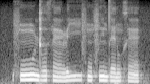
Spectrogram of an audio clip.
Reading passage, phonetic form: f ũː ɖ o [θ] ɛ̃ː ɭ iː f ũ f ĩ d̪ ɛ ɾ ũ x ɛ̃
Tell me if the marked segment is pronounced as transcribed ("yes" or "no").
yes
